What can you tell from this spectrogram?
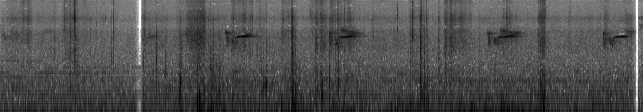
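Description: Freshly picked fruit and vegetables being set down and shifted on woven bamboo trays, making light knocks and rustles. A bird gives a short chirp four times, every two to three seconds.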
